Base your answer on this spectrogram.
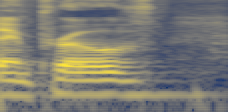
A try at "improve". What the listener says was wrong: And also on that improve, something funny with the vowels going Improve. I'm kind of hearing oh, but I want improve. Ooh, improve. And again, like I'm sure there are some variations of English, of American English, where that would be fine.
